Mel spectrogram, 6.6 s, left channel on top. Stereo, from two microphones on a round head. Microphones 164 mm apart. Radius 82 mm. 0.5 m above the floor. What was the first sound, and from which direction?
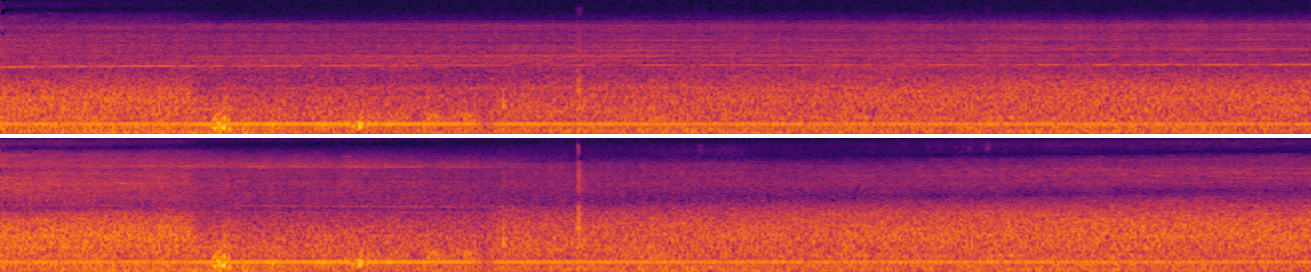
A vehicle, 45° right (ahead or behind).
